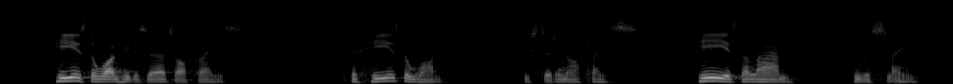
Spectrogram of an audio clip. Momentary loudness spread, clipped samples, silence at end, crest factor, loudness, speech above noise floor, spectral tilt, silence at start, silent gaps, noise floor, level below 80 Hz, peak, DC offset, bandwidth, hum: 23 LU; under 0.1%; 0.4 s; 20 dB; -40 LUFS; over 50 dB; -6.5 dB/octave; 0.55 s; none; under -90 dBFS; -86 dBFS; -22 dBFS; under 0.1%; 12 kHz; none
